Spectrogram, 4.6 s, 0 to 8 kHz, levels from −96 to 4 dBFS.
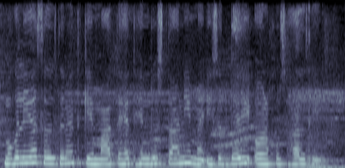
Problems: constant background noise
